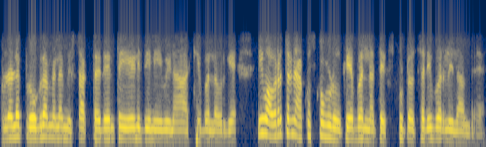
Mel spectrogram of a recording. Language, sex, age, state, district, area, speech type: Kannada, female, 30-45, Karnataka, Mandya, rural, conversation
